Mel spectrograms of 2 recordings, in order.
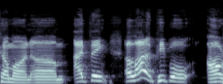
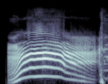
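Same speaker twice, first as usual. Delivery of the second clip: high shriek; 11 semitones higher, 5 dB louder than usual. Pretend. Stitch request, sudden shriek.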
